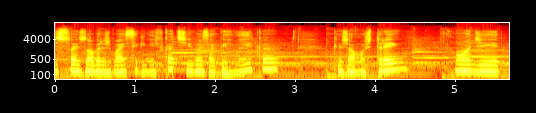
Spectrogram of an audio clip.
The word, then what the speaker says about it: Guernica: Então, ele se filiou ao Partido Comunista e realizou uma de suas obras mais significativas, que foi a Guernica, se pronuncia assim, Guernica, em 1907, onde retratou essa obra aqui, ó.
